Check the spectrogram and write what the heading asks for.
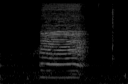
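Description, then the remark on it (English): A chair lets out a single loud, high-pitched squeak lasting about half a second, strained and almost bleat-like, followed by a brief faint tick. No one speaks. “Sorry, that was my chair squeaking.”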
